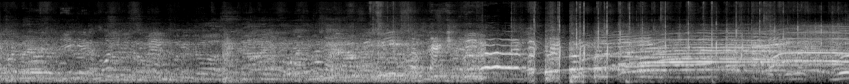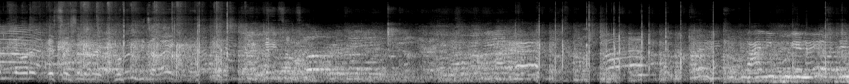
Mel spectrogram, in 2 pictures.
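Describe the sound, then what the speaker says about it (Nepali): A school crowd of students claps for their class 12 teachers, with sustained applause and cheering that mixes with chatter and a voice speaking over the noise throughout. "ताली पुगेन है, अझै ताली"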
